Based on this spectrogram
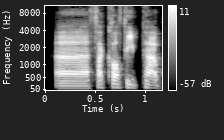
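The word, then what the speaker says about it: Ffa Coffi Pawb: But if you phonetically say it in Welsh, it sounds like it's saying "fuck off, everybody."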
